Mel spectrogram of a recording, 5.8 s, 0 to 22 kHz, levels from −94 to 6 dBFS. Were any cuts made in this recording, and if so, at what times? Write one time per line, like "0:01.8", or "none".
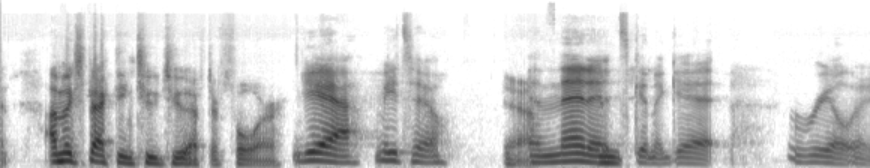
none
